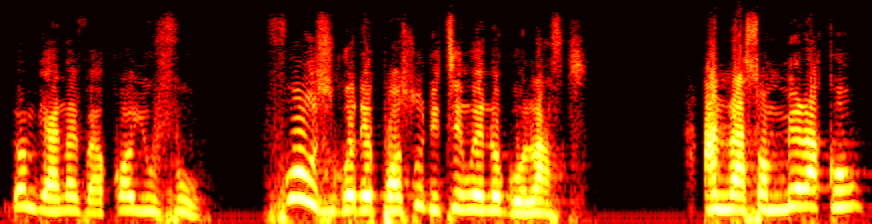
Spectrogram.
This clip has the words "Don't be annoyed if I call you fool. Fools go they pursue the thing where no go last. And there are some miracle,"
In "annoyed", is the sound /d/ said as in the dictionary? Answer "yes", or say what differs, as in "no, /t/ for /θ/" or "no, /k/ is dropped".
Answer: no, /d/ is dropped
